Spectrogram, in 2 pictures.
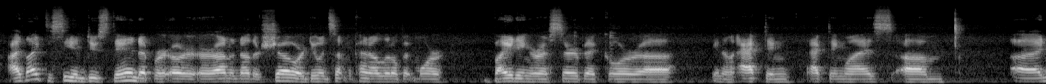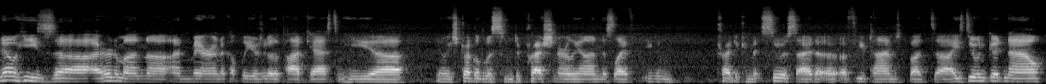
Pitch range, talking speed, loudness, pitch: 120-140 Hz, 230 wpm, -19 LUFS, 130 Hz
